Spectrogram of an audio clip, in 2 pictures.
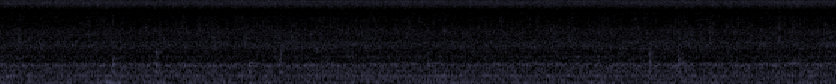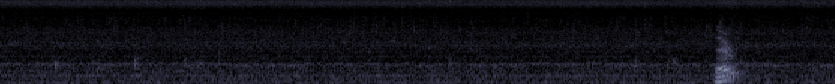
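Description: Bathroom tap running steadily into the sink, faint and even. A short burst of a man's voice comes near the end.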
